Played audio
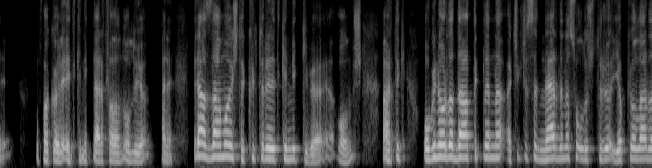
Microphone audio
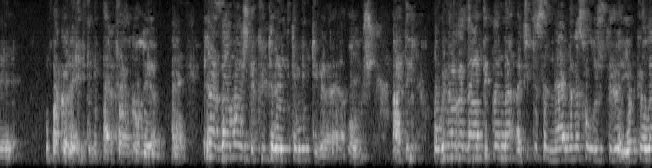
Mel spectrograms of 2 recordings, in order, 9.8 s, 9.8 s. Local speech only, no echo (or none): none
